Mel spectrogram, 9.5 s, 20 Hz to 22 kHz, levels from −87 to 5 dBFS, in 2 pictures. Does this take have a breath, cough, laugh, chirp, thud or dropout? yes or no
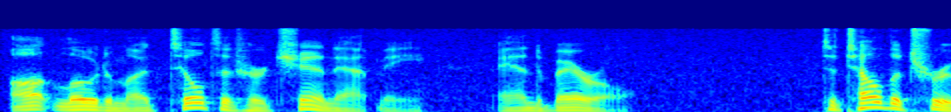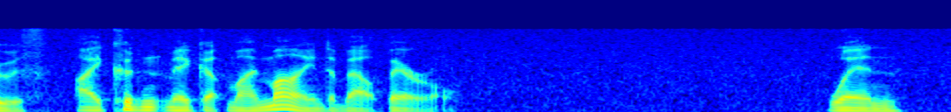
no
